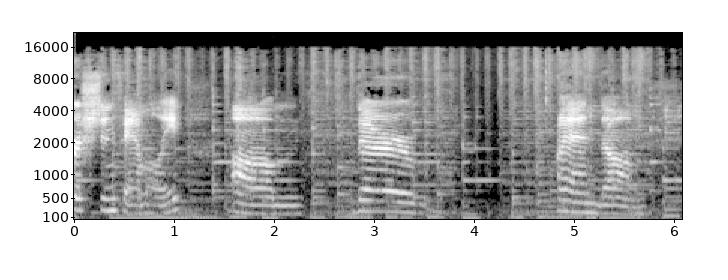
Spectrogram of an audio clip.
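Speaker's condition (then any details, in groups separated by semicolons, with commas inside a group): No condition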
